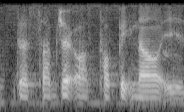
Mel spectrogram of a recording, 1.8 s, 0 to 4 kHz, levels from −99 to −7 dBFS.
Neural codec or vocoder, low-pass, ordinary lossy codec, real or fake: none; 3.6 kHz; none; real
